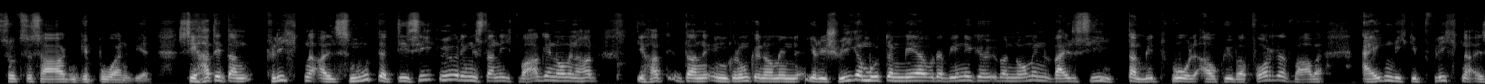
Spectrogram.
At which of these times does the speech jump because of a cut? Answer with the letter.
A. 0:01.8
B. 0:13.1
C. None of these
C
